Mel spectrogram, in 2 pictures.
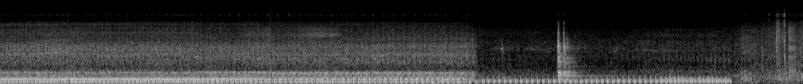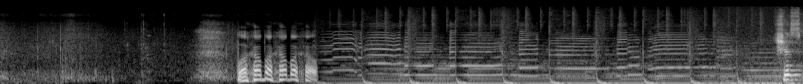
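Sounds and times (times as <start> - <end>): motorcycle engine running: 0.0 - 8.0, 11.6 - 16.0
sharp clunk: 5.6 - 5.9.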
